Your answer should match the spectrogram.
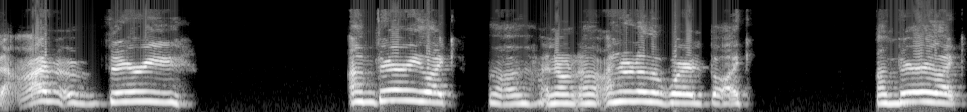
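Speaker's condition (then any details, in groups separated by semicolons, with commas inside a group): Cerebral palsy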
